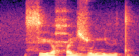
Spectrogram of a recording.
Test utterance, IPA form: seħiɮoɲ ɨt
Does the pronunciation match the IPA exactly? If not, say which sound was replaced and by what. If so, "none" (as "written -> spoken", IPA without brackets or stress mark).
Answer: none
